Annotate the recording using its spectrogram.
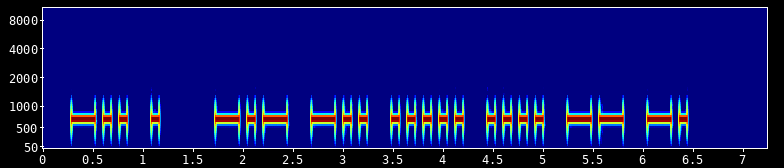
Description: Morse code, heard as a keyed tone, about 15 wpm, 700 Hz. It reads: DE KD5HMN
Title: USA Callsign DE Callsign - 6 Characters - 15wpm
